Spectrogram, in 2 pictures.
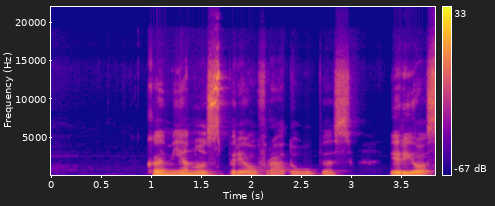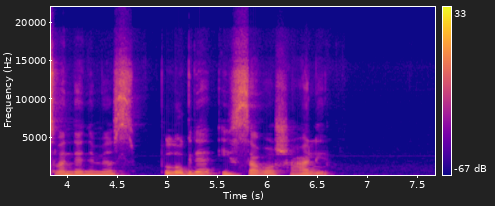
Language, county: Lithuanian, Telšiai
